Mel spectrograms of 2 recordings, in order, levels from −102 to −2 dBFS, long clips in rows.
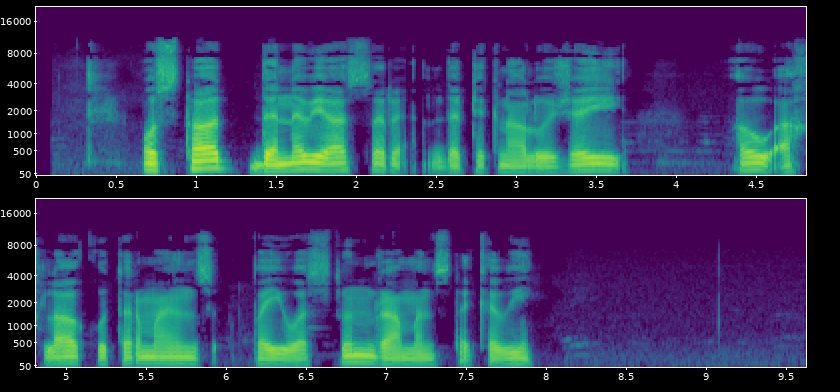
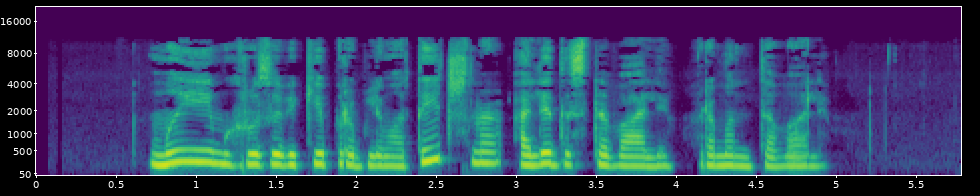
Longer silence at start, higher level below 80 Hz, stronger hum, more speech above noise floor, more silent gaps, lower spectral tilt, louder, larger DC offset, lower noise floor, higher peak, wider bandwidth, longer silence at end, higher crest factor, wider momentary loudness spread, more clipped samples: second, 0.3 s vs 0.7 s; first, -56 dBFS vs -68 dBFS; neither; first, 51 dB vs 39 dB; neither; first, -6 dB/octave vs -4.5 dB/octave; second, -23 LUFS vs -20 LUFS; neither; first, -73 dBFS vs -59 dBFS; first, 0 dBFS vs -4 dBFS; about the same, 11 kHz vs 11.5 kHz; first, 1.75 s vs 0.85 s; about the same, 22 dB vs 18 dB; first, 13 LU vs 9 LU; neither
